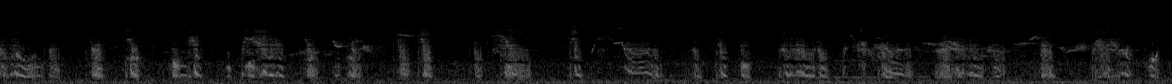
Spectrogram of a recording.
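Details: Adult white stork arriving at the nest with food, clattering its bill: bursts of dry, rapid, rattling clicks repeated throughout, with short noisy pulses and a faint background hum.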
